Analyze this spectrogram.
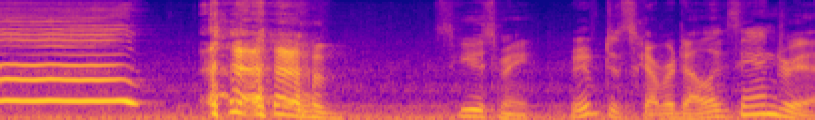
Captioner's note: clears throat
